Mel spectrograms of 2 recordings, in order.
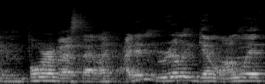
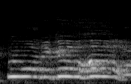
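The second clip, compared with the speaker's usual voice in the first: much higher, slow whiny plea; mock whine; 7 dB louder than usual. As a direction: mimic the stranded friends whining. Mocking the broke friends.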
